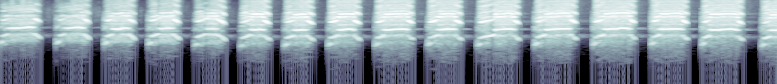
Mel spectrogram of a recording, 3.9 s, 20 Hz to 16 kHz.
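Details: Osprey at nest #3 on 31 August 2021, defending its nest: high, sharp whistled notes in a steady run of about four per second, each note briefly rising and falling, with no other sounds.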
